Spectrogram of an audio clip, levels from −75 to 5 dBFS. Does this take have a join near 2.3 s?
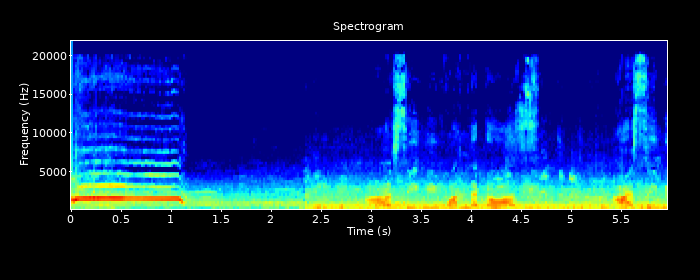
yes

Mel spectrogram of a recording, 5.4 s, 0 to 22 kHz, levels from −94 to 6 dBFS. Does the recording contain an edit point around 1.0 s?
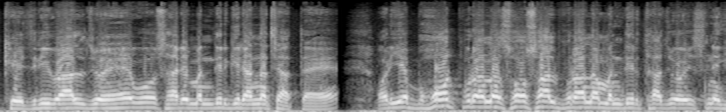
no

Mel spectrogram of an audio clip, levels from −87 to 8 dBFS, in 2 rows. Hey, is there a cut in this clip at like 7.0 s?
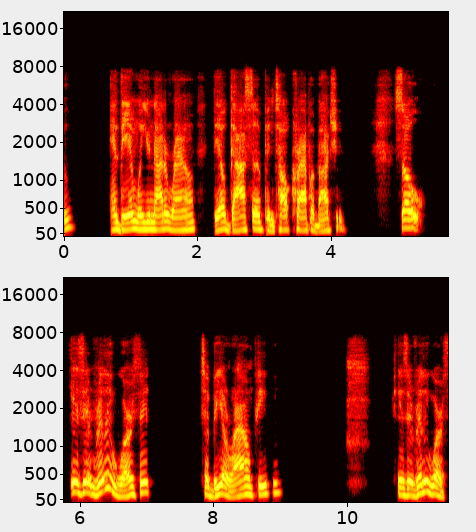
no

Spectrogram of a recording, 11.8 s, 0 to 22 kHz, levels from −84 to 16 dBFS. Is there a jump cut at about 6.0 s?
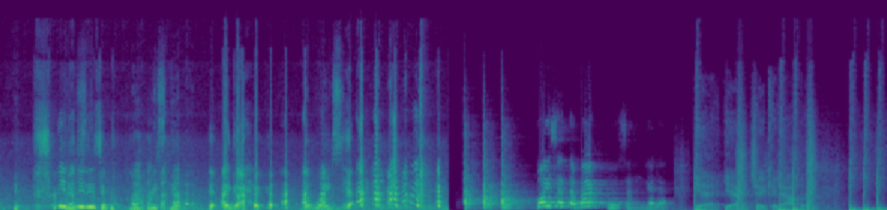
yes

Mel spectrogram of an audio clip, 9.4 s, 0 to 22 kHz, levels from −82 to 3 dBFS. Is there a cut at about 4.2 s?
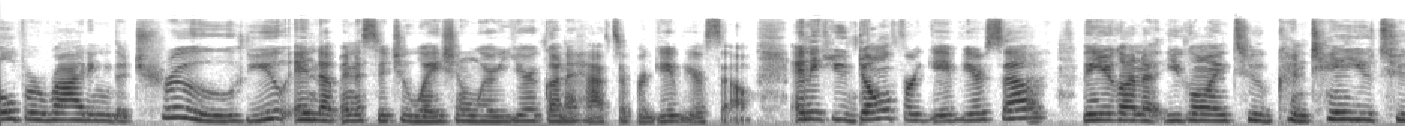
no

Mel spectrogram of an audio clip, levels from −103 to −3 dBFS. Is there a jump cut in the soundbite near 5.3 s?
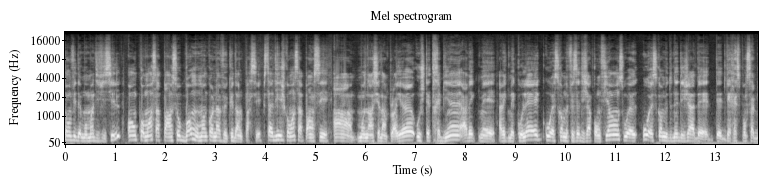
yes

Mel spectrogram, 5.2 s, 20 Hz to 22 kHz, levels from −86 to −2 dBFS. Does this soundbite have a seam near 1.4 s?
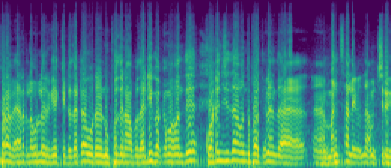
no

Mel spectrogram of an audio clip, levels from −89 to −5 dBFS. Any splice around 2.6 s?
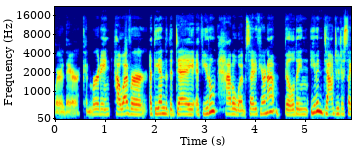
no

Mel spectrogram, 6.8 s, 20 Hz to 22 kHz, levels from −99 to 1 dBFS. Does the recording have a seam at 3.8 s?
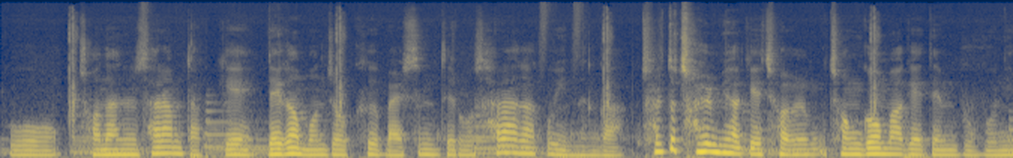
no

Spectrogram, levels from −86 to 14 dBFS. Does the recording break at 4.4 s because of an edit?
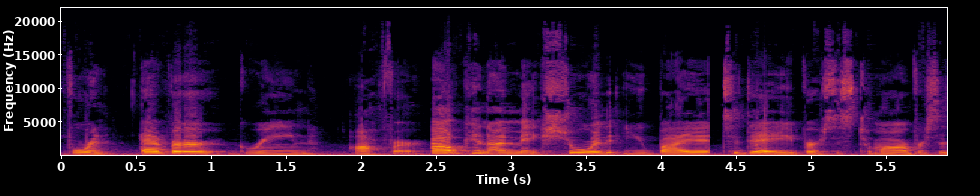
yes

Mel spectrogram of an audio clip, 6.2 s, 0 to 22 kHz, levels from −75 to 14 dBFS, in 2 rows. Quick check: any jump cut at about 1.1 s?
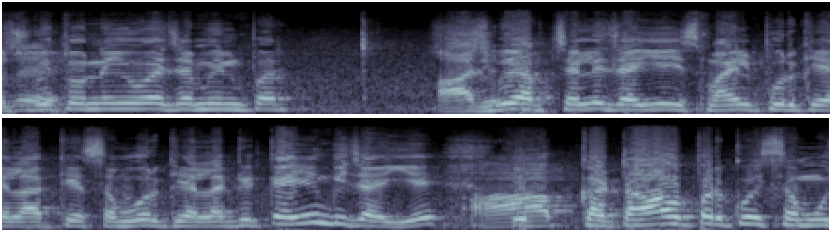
no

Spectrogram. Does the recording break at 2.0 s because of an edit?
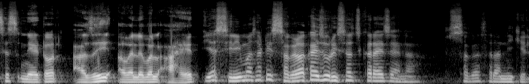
yes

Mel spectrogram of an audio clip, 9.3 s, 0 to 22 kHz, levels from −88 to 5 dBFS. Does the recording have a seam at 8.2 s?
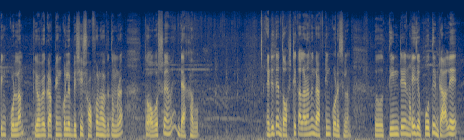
yes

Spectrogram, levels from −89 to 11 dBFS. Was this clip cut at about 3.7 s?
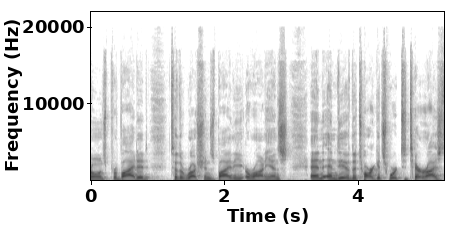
yes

